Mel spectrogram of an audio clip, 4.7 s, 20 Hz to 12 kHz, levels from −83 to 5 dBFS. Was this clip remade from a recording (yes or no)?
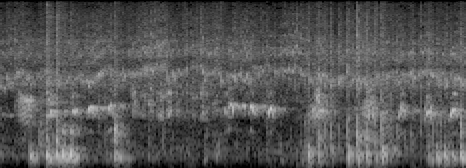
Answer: no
